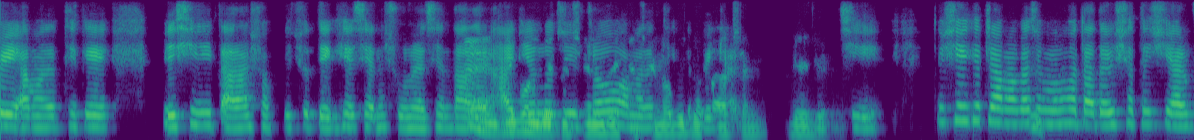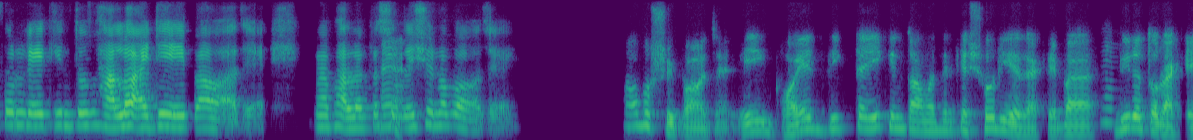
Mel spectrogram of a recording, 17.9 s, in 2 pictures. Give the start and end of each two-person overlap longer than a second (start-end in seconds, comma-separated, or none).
3.5-5.5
